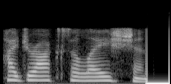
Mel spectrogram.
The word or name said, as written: hydroxylation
